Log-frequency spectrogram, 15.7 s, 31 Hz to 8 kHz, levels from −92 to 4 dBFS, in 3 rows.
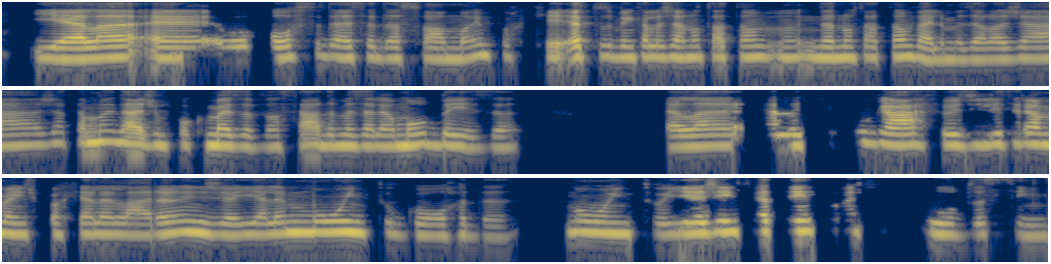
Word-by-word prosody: e 200 0 -2
ela 200 +3 +8
é 200 0 +4
o 210 - -2
oposto 210 +3 -4
dessa 210 -1 -3
da 200 0 -4
sua 195 -1 -5
mãe 200 +5 -3
porque 225 -3 -9
eh, 210 - +7
tudo 225 0 -9
bem 210 0 -2
que - - -10
ela 215 - -2
já 210 -1 -1
não 215 - -3
tá - - -4
tão 215 0 -3
hum, 215 -1 -6
ainda 210 -1 -1
não 210 0 -1
tá 205 -1 -7
tão 220 +1 -2
velha 185 -3 -1
mas 185 0 -8
ela 185 0 -4
já 200 +2 -5
já 245 +2 -11
tem - - -4
uma 260 +1 +4
idade 235 -4 +2
um - - -3
pouco 215 0 -6
mais 205 -1 +2
avançada, 195 +2 -4
mas 205 0 -1
ela 200 0 -2
é - - -1
uma 205 +1 +2
obesa. 190 -4 -5 0.7
Ela 200 +2 0
ela 215 - -2 0.3
é - - +3
tipo 470 - -35
o 255 - -7
Garfield, 215 -1 +4
literalmente, 225 -3 0
porque 205 0 -10
ela 200 0 -2
é - - -3
laranja 200 +1 -1
e 200 +1 -5
ela 200 +1 -2
é - - -1
muito 225 -1 +3
gorda, 185 -2 -11 0.2
muito 215 -3 -2
e 210 +2 +3
a 210 - +8
gente 235 +1 +4
já 235 - +6
tentou 240 +1 +3
de 245 - -14 0.2
tudo, 195 -2 -4
assim, 185 -3 -13
205 Hz, 250 wpm, -22 LUFS, 195-220 Hz, 0.7 s, ela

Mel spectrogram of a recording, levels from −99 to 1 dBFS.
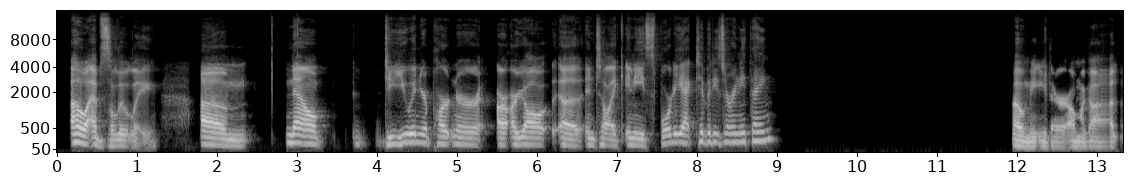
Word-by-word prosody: Oh, - - +8
absolutely. 115 +2 -2 0.5
Um, 120 -6 +3 0.5
now, 165 -3 +5
m - - -12 0.7
do 135 - -3
you 155 +5 0
and 180 0 0
your 165 -1 -2
partner 140 -2 -2 0.2
are, 130 -1 +5
are 135 0 +1
y'all, 135 -2 +1
uh, 120 -4 +2
into, 130 0 -4
like, 115 -3 -1
any 130 -3 -2
sporty 160 +10 -2
activities 180 +1 -4
or 180 - -4
anything? 200 +5 -4 3.0
Oh, 110 -3 +4
me 95 +1 -1
either, 95 -1 -3
oh 100 - 0
my 95 0 -3
god. 95 -1 -2
135 Hz, 120 wpm, -26 LUFS, 115-165 Hz, 3.0 s, Oh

